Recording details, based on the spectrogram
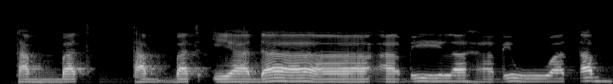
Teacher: wa tab itu kubro karena ada tasdid. Jadi ditambah tekanan, pantul ditambah tekanan.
